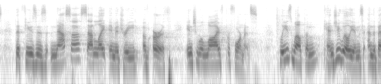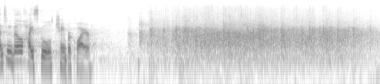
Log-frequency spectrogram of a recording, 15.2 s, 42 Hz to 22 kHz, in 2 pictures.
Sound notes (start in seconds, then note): 10.2 audience applauding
